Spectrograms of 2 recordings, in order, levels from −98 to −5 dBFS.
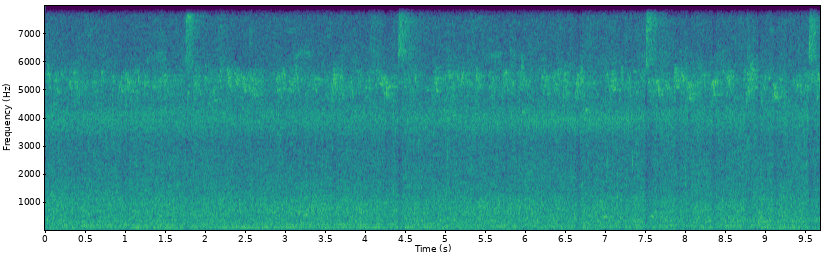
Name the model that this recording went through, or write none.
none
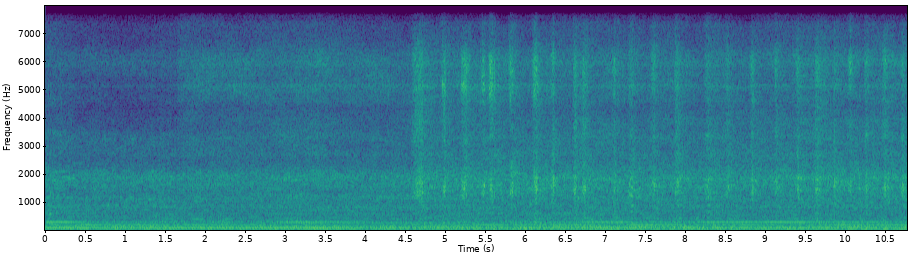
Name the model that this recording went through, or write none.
codec, DAC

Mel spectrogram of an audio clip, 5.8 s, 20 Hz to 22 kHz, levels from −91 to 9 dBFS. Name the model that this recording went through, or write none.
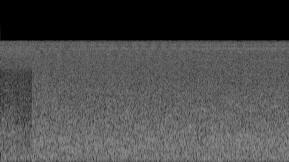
none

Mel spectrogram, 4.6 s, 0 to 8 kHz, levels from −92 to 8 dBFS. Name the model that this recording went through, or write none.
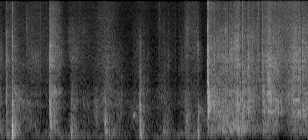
codec, DAC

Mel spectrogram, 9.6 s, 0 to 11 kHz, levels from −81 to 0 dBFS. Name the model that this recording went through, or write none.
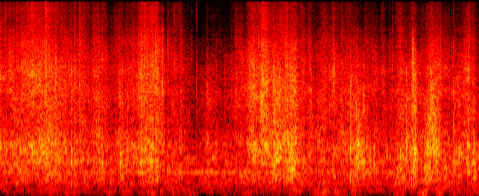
codec, DAC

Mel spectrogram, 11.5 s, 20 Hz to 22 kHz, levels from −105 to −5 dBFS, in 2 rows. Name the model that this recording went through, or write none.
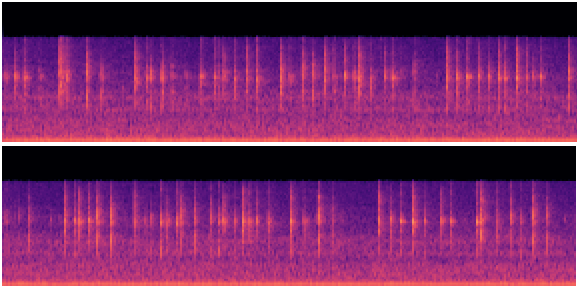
none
